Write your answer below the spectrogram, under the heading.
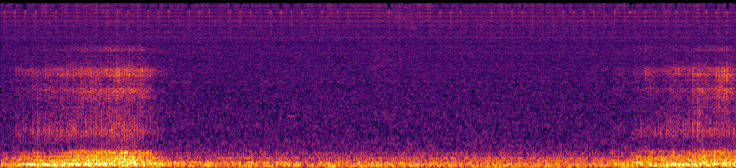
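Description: Two rough, rumbling in-breaths separated by a long quiet pause, with steady room noise; snoring during sleep.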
